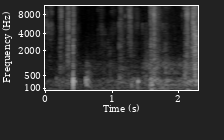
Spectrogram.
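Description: Footsteps on snow-covered pavement: a few short steps.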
